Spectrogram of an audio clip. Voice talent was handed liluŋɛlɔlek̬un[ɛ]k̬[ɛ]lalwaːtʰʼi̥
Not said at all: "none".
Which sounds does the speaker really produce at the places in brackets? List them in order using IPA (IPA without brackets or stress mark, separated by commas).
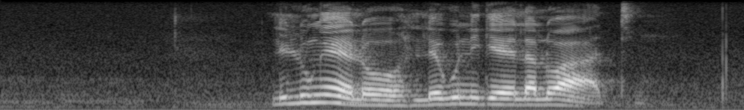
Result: i, ɛ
